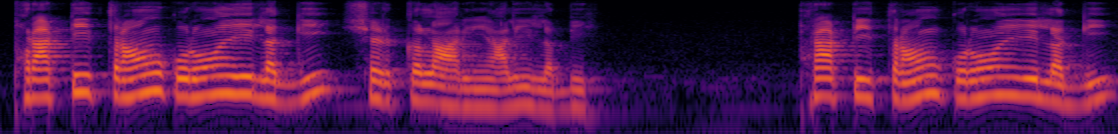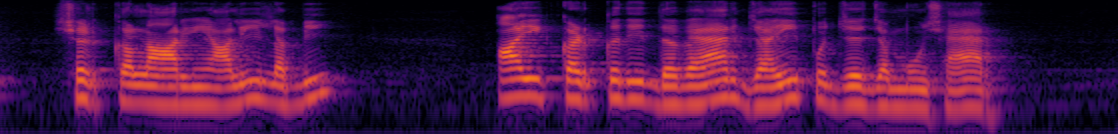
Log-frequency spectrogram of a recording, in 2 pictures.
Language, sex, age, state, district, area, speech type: Dogri, male, 60+, Jammu and Kashmir, Reasi, rural, spontaneous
